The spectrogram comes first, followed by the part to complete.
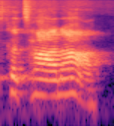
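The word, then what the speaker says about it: קטנה: If you're saying it's the youngest the youngest the youngest in the family it's katana ending with an a.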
